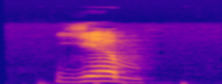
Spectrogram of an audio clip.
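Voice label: "ем", Komi, female; kpv audio dict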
